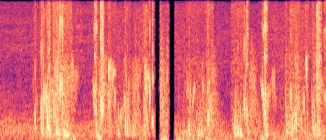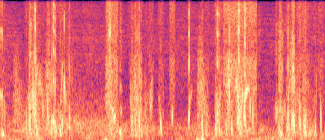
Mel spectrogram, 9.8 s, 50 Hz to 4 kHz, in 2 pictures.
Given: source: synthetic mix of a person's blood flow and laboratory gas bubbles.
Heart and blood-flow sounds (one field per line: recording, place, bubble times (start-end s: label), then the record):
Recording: Doppler ultrasound of blood flow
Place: subclavian vein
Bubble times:
0.49-1.18 s: bubbles
1.39-2.33 s: bubbles
2.79-3.21 s: bubbles
3.47-3.76 s: bubbles
3.91-4.15 s: bubbles
4.25-5.00 s: bubbles
5.25-5.98 s: bubbles
6.47-6.74 s: bubbles
6.81-7.20 s: bubbles
7.26-7.34 s: bubbles
7.43-7.51 s: bubbles
7.69-7.77 s: bubbles
7.88-8.03 s: bubbles
8.12-8.74 s: bubbles
9.01-9.75 s: bubbles
From the record:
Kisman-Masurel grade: 333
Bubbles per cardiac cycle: rolling drumbeat, 9 or more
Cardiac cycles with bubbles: 50 to 99%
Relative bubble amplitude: loud (0.450 to 0.775)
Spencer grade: 3 (all of the cardiac periods contain showers or single bubble signals, but not dominating or overriding the cardiac motion signals)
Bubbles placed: anywhere in the cardiac cycle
